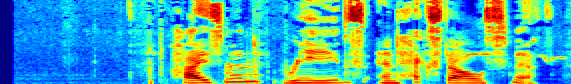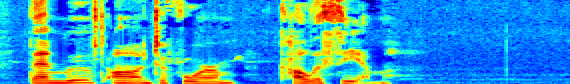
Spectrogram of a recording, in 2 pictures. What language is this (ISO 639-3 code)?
eng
